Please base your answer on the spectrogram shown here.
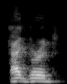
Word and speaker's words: Hagrid: ha haggy hag hagri Hagrid I don't know what his name is somebody said that somebody corrected me with thing it's a hard G ha isn't that a isn't G hard I don't know I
